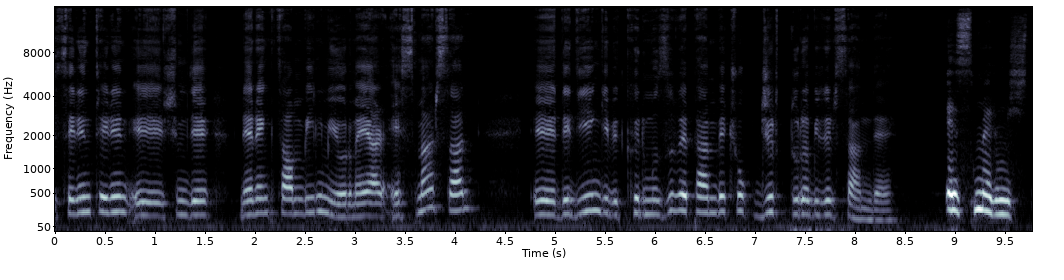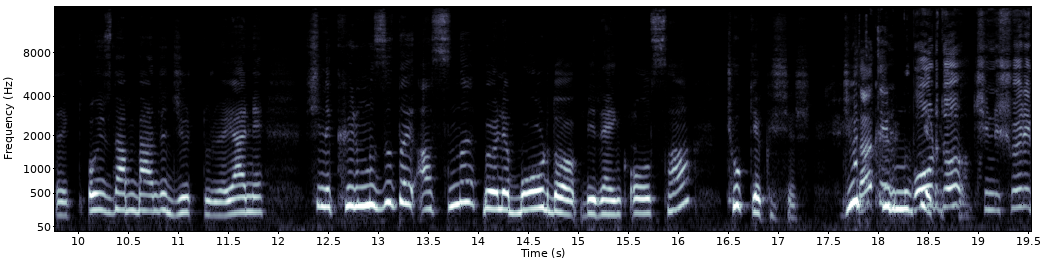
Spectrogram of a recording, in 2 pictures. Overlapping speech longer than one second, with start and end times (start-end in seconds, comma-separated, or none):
17.7-18.9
